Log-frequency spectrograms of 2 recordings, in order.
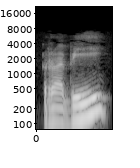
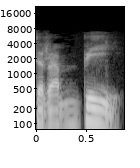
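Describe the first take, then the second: First: The b is short and light, not held. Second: The b is strong and held, doubled. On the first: The speaker calls it wrong. "It is not Rabbi" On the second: The speaker calls it right. "but it is Rabbi"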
